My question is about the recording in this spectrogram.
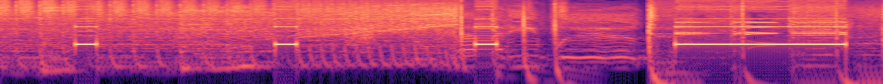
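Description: Workout interval-timer beeps over background electronic music: three short beeps about a second apart, then one long, louder beep near the end, counting down the end of the exercise set into the rest break. The music builds with a rising sweep under the short beeps.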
